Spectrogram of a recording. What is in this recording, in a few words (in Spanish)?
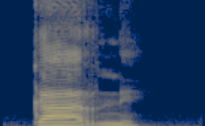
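"carne" Spanish, male; ALIMENTOS; AppLenguaje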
